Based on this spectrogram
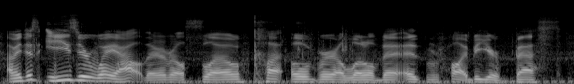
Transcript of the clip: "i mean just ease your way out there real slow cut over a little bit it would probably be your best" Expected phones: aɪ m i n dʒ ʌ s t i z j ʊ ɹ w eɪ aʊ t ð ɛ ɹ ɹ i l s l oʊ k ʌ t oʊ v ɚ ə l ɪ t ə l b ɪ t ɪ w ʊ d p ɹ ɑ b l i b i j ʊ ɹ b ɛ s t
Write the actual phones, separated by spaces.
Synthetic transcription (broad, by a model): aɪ m i n dʒ ʌ s t i z j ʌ ɹ w eɪ aʊ t ð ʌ ɹ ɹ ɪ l s l oʊ k ʌ t oʊ v ɚ ə l ɪ t l b ɪ t ɪ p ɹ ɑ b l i b i j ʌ ɹ b ɛ s t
